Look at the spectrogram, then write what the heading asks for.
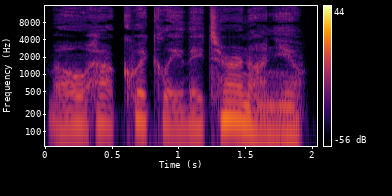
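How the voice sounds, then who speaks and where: A man's voice: medium pitch, animated, normal speed, breathy edge, no echo. A man voicing a cocky young male hero of a fantasy story, with dry, teasing, smug sarcasm. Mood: bitter.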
